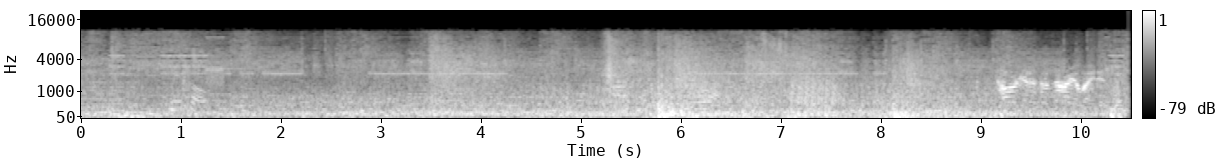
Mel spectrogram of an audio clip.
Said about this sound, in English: Spare 2, launching missile.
